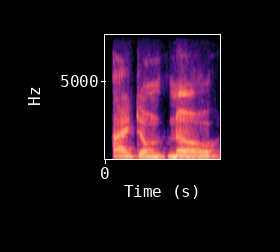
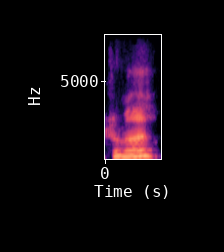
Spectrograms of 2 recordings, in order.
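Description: First: Every word is said fully and separately. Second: The words are squeezed into one short word. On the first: "people don't actually say" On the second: "they say"

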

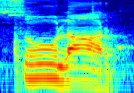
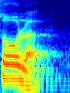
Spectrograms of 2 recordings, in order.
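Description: First: The last syllable has a full 'ar' vowel. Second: The last syllable has a weak schwa vowel. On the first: The speaker calls it wrong. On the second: The speaker calls it right.

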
